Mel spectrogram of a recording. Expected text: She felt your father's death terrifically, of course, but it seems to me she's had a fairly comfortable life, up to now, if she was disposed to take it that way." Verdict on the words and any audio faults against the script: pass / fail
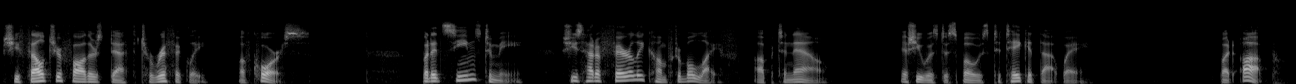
fail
